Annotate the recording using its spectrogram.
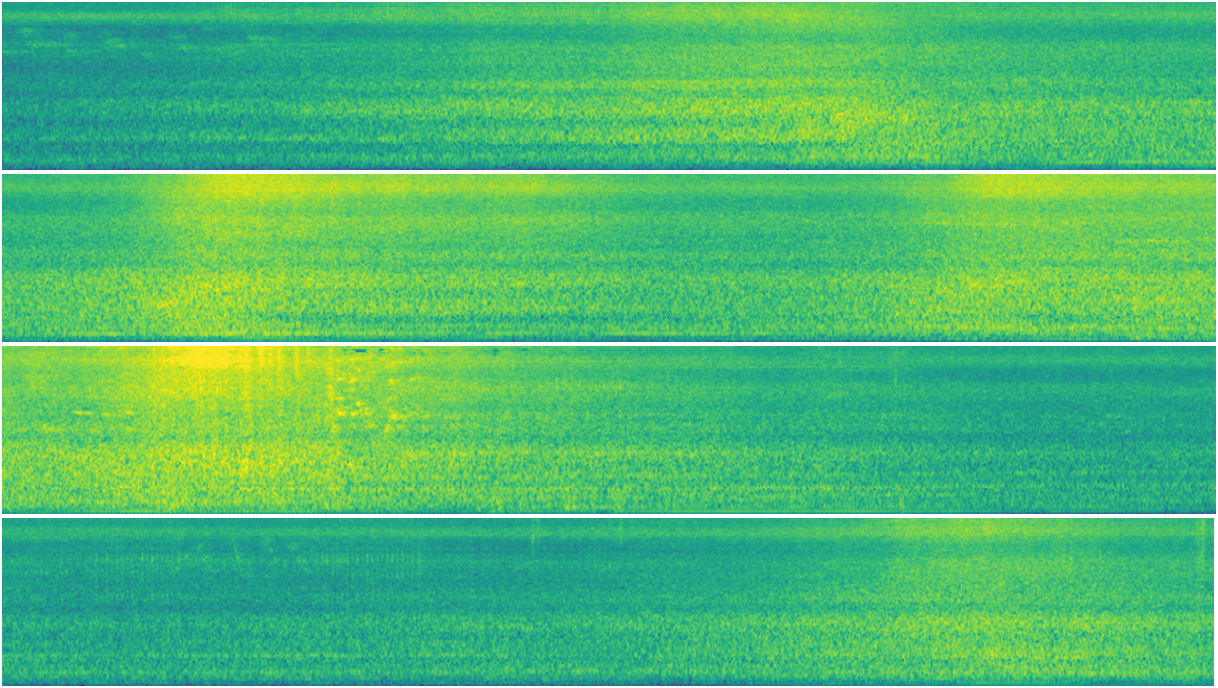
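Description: Road traffic: vehicles passing on a street, with the engine and tyre noise swelling to a peak about nine seconds in and again around seventeen seconds, then fading.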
